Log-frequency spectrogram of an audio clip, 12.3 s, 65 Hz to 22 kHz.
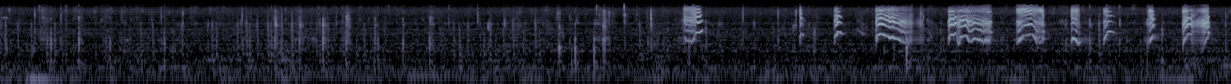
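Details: Ferret giving birth to a litter of sable kits; the first newborn kit (blind, hairless, about 10 g) cries as the mother cleans it: soft rustling, then quick bursts of high, thin squeaks, newborn ferret kit vocalizations.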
